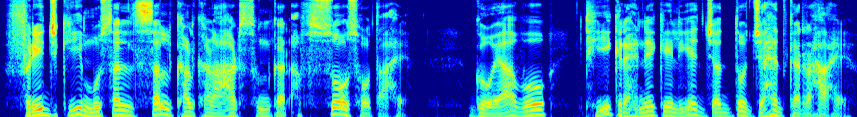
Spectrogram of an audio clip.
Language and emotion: Urdu, sad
